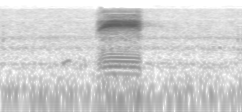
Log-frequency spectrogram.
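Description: An American woodcock gives one short, nasal, buzzy peent lasting about a quarter second. A faint low background hum is also heard.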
